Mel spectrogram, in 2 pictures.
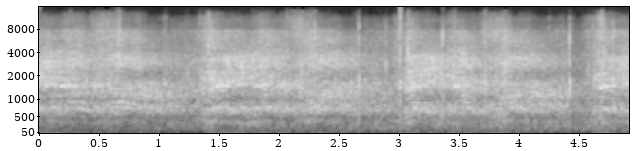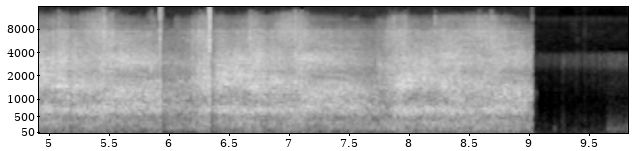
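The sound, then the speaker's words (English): A large crowd at a Trump political rally roars and cheers loudly and continuously, a dense wall of shouting voices with sharp peaks, for about nine seconds before cutting off abruptly to near silence. “Maybe Bernie sometimes on particular points, but man, Trump still got them just going crazy at those rallies.”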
